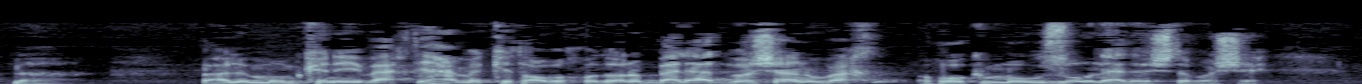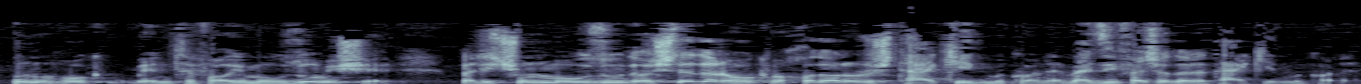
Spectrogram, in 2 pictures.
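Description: A man lecturing in a seminary class, with a gravelly, creaky voice. His delivery is formal and measured, and he stops often to search for his words. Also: mid-range voice, lively intonation, darkish tone, lo-fi sound. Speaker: teacher of Islamic jurisprudence.

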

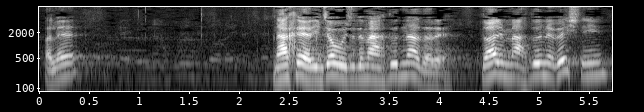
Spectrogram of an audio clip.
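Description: Lecturing man in a reverberant hall. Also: high voice. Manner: keeps asking students rhetorical questions and answering them; reads out a line of the text, then explains it in colloquial speech. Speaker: teacher. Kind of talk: classroom lecture.

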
